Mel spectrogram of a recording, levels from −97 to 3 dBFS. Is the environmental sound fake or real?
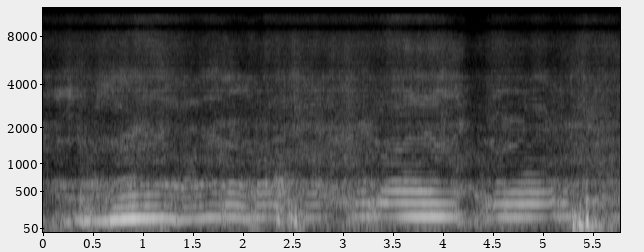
fake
